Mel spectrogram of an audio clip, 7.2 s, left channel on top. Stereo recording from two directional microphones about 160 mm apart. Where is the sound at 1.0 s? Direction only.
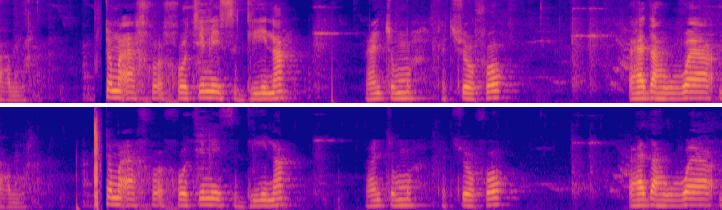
15° left (ahead or behind).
